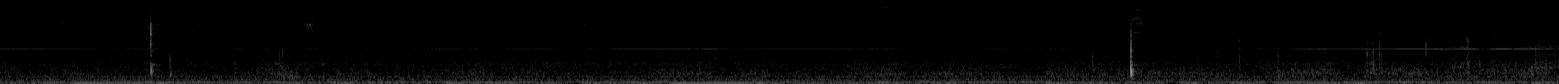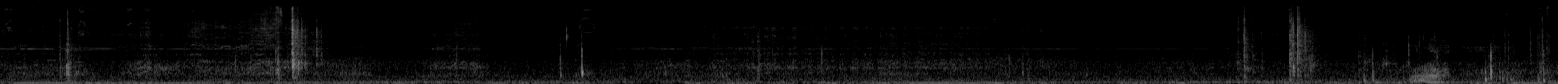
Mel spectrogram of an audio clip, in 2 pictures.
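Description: A small electric RC crawler truck climbing over tree roots: its motor gives a faint steady high whine, with a few sharp clicks and knocks as the truck bumps on the roots, over a low steady rumble.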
